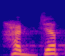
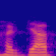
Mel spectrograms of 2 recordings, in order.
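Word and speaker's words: ਹਰਜਪ: Now I'll quickly move to Shri Aujla हरजप सर. Sorry, I pronounced your name हरजाप जी, क्योंकि मुझे लगा English में ऐसे ही मैंने पढ़ दिया, but I think sir it's हरजप Singh Aujla, right sir?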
